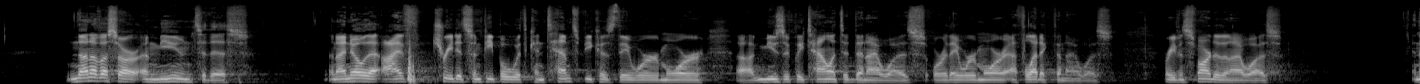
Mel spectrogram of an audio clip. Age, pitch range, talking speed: 20-39, 110-135 Hz, 175 wpm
